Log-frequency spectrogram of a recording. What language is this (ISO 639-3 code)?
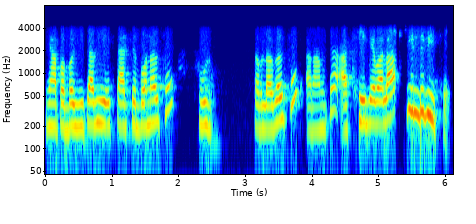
mai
